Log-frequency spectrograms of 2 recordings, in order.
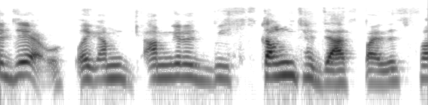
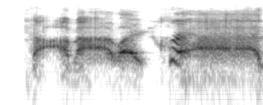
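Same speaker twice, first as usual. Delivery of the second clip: very slow, stretched-out screaming call. Retelling how nobody heard them calling for their son, screaming. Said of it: "I'm like screaming my head off".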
